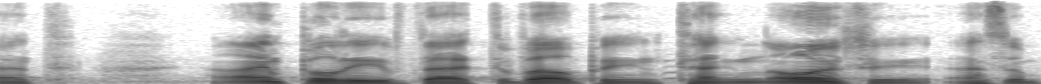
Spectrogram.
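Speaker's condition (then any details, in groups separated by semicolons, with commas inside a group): ALS, speech-generating device; wheelchair user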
